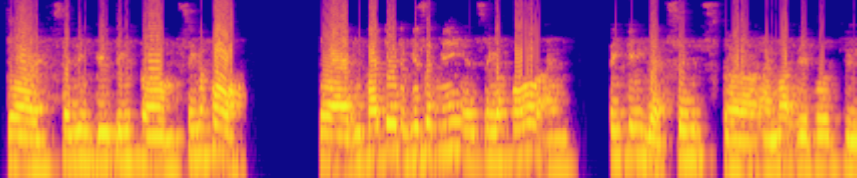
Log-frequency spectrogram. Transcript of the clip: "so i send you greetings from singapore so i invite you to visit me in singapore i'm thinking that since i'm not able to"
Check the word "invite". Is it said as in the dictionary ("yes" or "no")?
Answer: yes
